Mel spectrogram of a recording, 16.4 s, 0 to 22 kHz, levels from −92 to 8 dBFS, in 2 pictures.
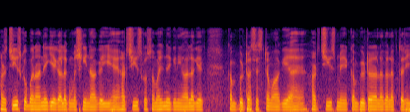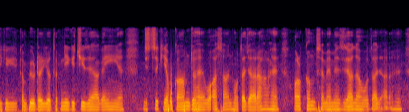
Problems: constant background noise, background conversations at intervals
